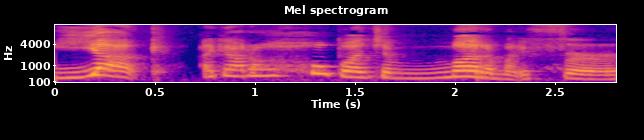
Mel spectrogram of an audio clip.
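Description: A woman's high-pitched, put-on character voice at a moderate pace. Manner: disgusted.

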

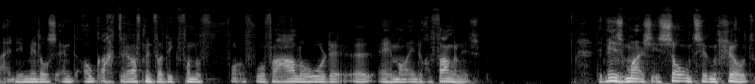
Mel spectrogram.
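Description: A man talks at a fairly quick pace in a medium-pitched, somewhat breathy voice with a dark, mellow tone and fairly even intonation, against a quiet background. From Mexico and Colombia, later Netherlands. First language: Spanish (speaking Dutch). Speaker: former prisoner, musician; interview guest. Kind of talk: personal testimony interview. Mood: calm, reflective storytelling. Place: home room. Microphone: studio mic.

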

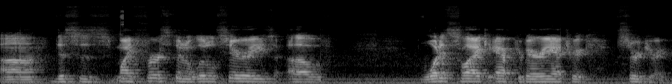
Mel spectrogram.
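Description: Audible room echo hangs around this man's speech. His intonation stays fairly even. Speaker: personal vlogger. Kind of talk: casual vlog chat. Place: home room. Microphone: camera far.

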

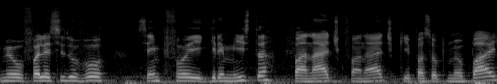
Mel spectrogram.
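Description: A man with a fairly high pitch speaks at a moderate pace with fairly even intonation over light background noise. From Rio Grande do Sul, Brazil (Santo Antônio da Patrulha); Rio Grande do Sul, Brazil. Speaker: footballer; guest. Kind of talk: casual chat. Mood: relaxed, warm storytelling. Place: studio. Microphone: studio mic.

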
